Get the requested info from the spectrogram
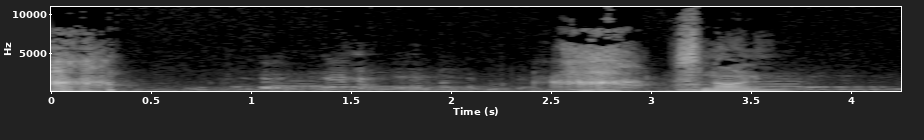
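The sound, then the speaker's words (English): A voice mimics people sleeping and snoring on their beds: a few rough, breathy snorts, with two louder rasping bursts near the end that carry a throaty voiced edge, over a faint background murmur. “While you and myself, we are there on our beds, sleeping and snoring.”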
